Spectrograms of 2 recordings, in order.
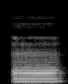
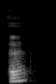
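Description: First: ا stretched to two beats and louder; long alef. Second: ا said as a quick one-beat a; short fatha. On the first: Teacher giving pupils the two-beat long alef, louder and stretched. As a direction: hold ا out as a long aa. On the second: Teacher giving pupils the one-beat fatha, short and quick. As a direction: clip ا short to a single beat. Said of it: "صدای فتحه و الف مدی بخونیم". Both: Shown as a demonstration.

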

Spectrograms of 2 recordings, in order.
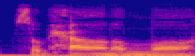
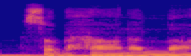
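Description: First: سبحان الله with a throaty ḥ; سبحان الله with a pharyngeal ḥ; correct Arabic ḥ. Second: سبحان الله with an ordinary h; Persian h. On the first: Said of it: "به تلفظ صحیح این کلمات دقت بفرمایید". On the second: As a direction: say سبحان الله with a light breathy h. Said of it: "به جای". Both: Shown as a demonstration.

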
